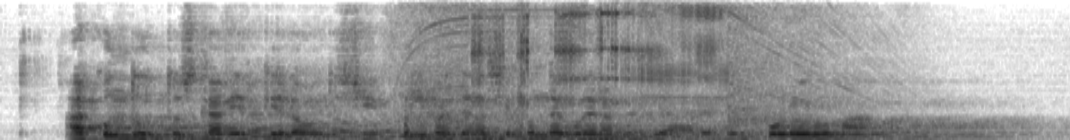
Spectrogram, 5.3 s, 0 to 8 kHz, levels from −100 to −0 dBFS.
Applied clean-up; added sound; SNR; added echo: none; Tools; 12 dB; reverberation time 2.5 s.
